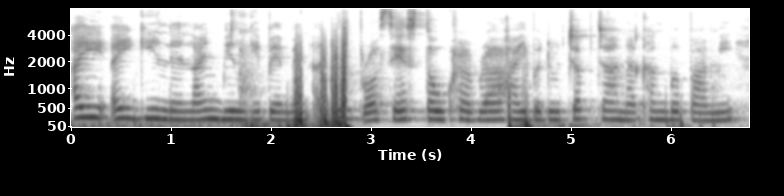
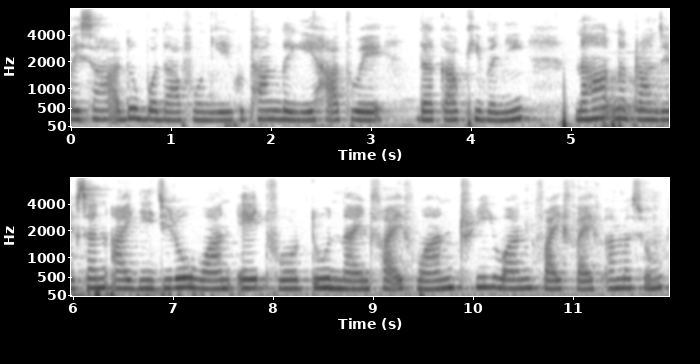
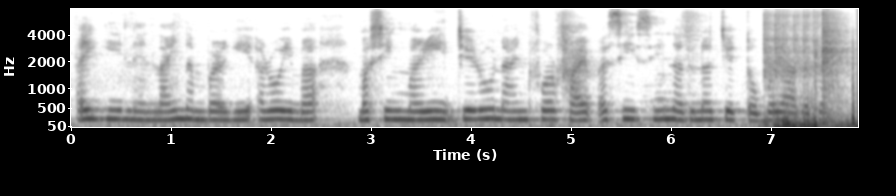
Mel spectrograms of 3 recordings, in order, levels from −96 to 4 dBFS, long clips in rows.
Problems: background sounds at intervals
